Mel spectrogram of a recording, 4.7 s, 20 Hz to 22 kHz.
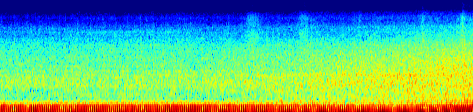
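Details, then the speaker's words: Ford Maverick with its 250 cubic inch six, original factory air conditioning, idling while warming up after standing in the yard: deep even rumble with a steady beat, no knocks, misses or ticks. Running good. "Sounds nice and quiet. All original factory air conditioner car, air conditioned car."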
